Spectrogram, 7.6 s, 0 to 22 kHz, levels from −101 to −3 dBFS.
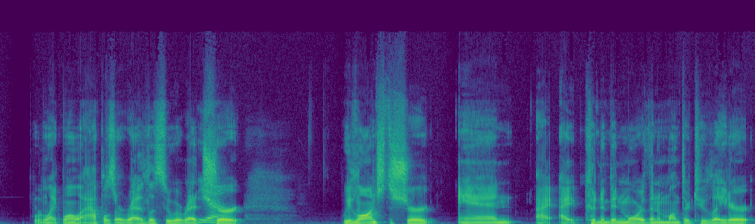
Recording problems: none

